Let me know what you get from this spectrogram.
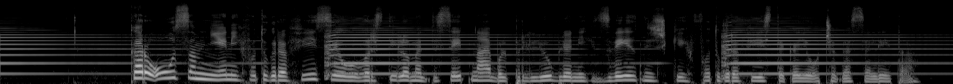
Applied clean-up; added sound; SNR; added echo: none; Bowed string instrument; 9 dB; none.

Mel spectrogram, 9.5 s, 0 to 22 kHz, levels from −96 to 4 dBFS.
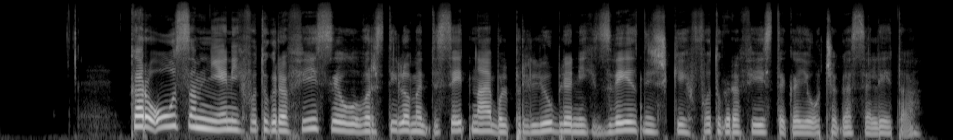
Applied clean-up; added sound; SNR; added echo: neural mask model Resemble Enhance denoiser.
